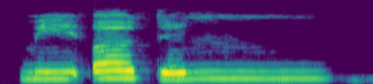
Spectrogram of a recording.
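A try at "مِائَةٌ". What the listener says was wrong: Yes, tun. Okay, the ta has a dhammatain on it. Okay, so tun, like that.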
